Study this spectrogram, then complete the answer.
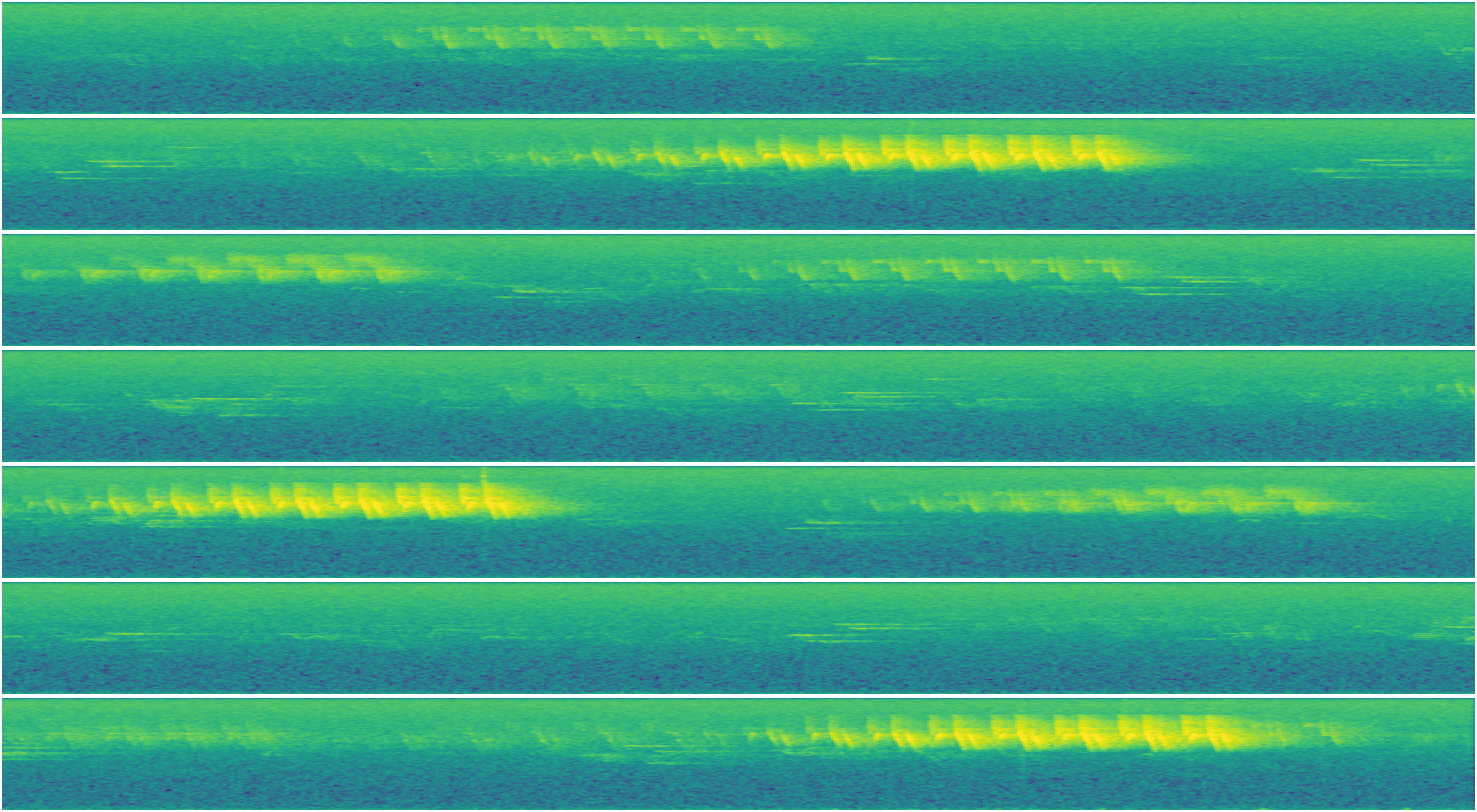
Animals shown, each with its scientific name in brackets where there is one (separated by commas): Ovenbird (Seiurus aurocapilla), Rose-breasted Grosbeak (Pheucticus ludovicianus), Wood Thrush (Hylocichla mustelina), American Robin (Turdus migratorius)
